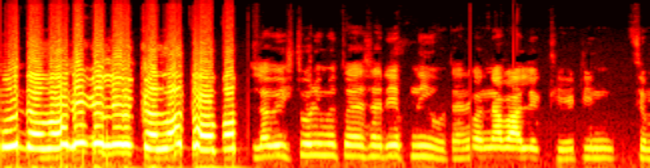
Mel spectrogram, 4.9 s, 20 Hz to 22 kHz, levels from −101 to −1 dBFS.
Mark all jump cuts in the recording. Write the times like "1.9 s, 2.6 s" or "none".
1.8 s, 3.4 s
